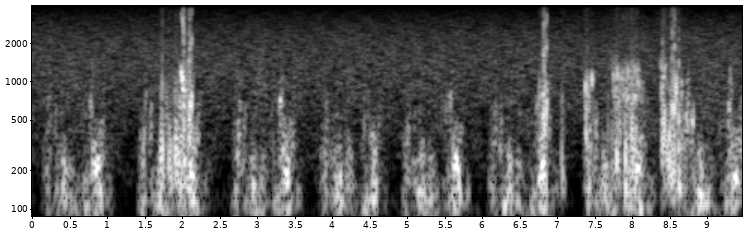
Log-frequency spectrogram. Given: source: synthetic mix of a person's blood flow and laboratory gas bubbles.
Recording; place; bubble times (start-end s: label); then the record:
Doppler ultrasound of blood flow; precordium
1.68-2.17 s: bubbles
6.75-6.90 s: bubbles
7.04-7.12 s: bubbles
7.35-7.53 s: bubbles
7.65-8.15 s: bubbles
8.35-8.70 s: bubbles
From the record:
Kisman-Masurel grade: 223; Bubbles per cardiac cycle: several, 3 to 8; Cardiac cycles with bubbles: 10 to 50%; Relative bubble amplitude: loud (0.450 to 0.775); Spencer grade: 2 (many but less than half of the cardiac periods contain bubble signals, singularly or in groups); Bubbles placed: anywhere in the cardiac cycle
